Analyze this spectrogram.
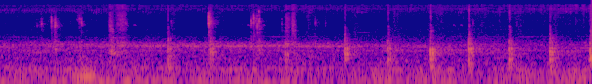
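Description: Soft footsteps tap steadily on pavement.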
